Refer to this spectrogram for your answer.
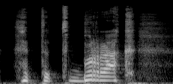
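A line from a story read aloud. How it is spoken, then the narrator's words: Snort. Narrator (Russian): фыркнул Паэрт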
